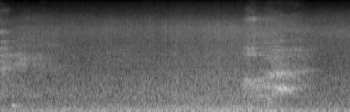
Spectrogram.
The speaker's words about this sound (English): Ah, oh, listen to the boom of those waves. It's like a gun going off. A cannon firing from Donotar's battlements.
